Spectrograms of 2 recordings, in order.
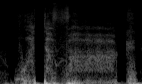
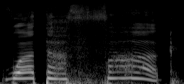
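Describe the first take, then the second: First: Whispered disbelief. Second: Slow, higher, stunned exclamation; outraged disbelief. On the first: Outraged at twenty-five dollar fine. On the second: Reacting to a twenty-five dollar fine, slow stunned outrage. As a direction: drag it out in shock. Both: Retold or imitated.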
